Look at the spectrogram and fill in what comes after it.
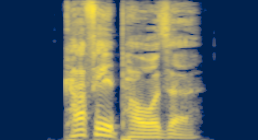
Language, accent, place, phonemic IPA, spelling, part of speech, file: German, Germany, Berlin, /ˈkafeˌpaʊ̯zə/, Kaffeepause, noun, De-Kaffeepause.ogg
- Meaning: coffee break (a rest period during the business day providing the opportunity to drink coffee)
